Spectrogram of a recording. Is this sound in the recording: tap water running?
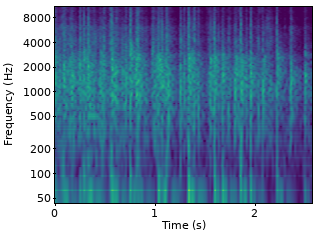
no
